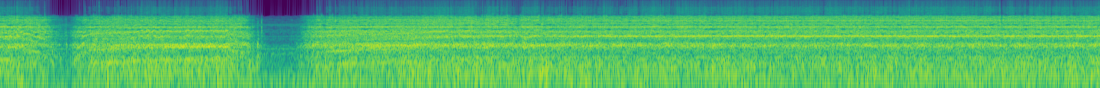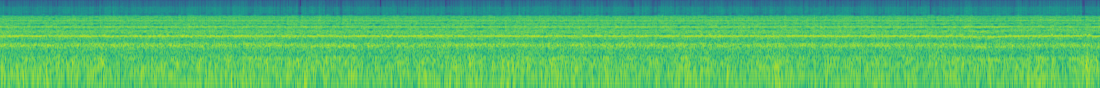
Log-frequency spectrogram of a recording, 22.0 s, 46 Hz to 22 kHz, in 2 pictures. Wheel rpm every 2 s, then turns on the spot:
150, 120, 220, 230, 230, 230, 230, 230, 230, 230, 230.
none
